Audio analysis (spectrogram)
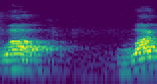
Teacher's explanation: वा कहने पर उसका उच्चारण स्थान दंतोष्ठ होता है, यानी दंत और ओठ से दोनों से बोला जाता है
